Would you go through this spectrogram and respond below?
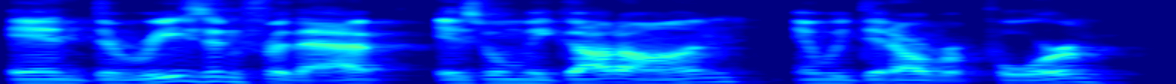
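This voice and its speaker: A man's voice: medium pitch, normal speed, fairly bright tone. A man giving a direct, casual coaching breakdown of a sales call, instructing and demonstrating as he goes. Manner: direct, instructive, casual, acts out example lines.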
